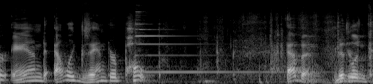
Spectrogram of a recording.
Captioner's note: bell dings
